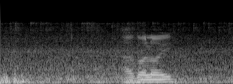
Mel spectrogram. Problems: constant background noise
